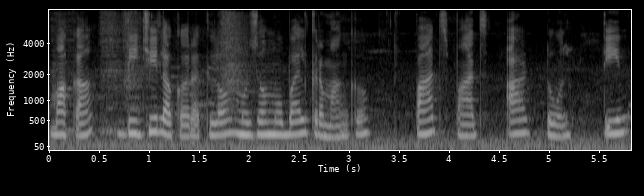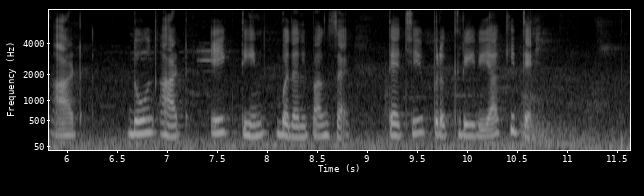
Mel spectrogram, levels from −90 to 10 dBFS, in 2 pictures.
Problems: background sounds at intervals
